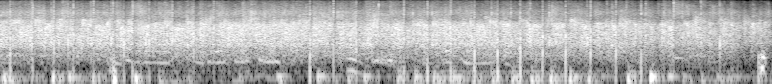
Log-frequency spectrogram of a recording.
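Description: Sustained, dense applause from a lecture audience closing a talk on Miguel Primo de Rivera, loud and steady for nearly ten seconds, tapering slightly at the end, with faint voices mixed in.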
